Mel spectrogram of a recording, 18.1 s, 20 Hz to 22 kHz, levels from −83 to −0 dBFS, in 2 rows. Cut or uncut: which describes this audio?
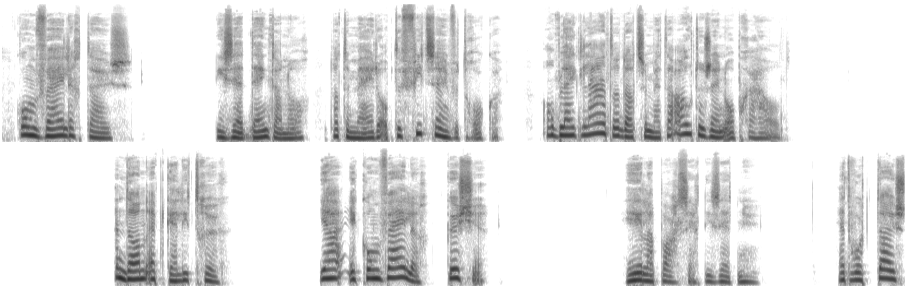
uncut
